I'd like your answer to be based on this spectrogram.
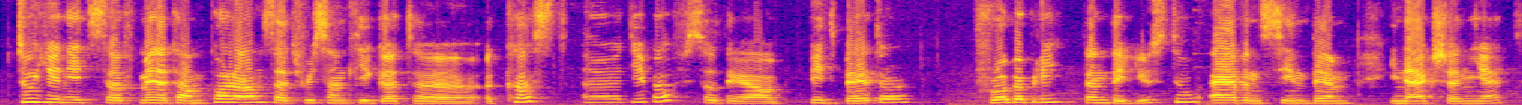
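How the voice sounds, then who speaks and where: Chatty woman casting a strategy game. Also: mid-range voice. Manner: chatty, many fillers and restarts. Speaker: esports caster. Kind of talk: tournament commentary.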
